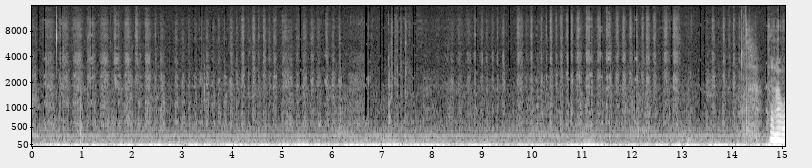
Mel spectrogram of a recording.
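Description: An Inktense pencil rubs steadily across paper as it colours, a continuous close scratchy texture of rapid strokes that runs throughout, with a low hum underneath and a voice breaking in at the very end.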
